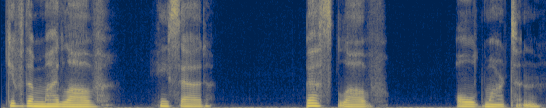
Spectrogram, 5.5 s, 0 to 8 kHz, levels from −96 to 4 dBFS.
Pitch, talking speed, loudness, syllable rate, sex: 155 Hz, 100 wpm, -19 LUFS, 3.2 syllables/s, female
